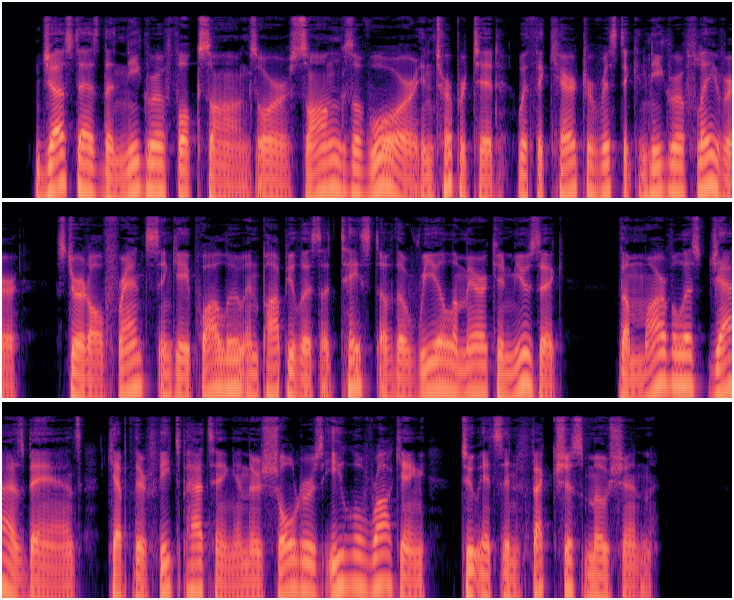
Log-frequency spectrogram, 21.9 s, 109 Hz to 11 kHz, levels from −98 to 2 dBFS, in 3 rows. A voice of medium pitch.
No: low, 100 Hz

